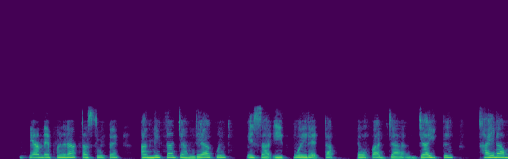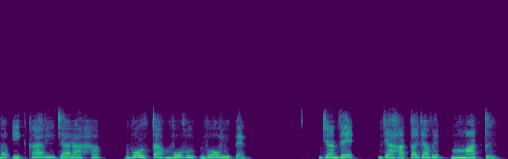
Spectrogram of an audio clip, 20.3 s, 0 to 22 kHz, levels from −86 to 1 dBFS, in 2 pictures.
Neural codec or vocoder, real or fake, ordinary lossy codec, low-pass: codec, 16 kHz, 16 kbps, FreqCodec, larger model; fake; none; 7.2 kHz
